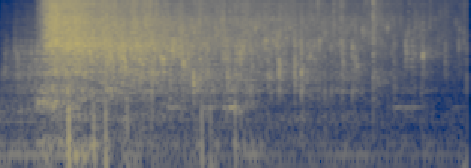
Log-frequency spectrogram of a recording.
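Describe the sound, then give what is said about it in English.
Food hits boiling oil with a sudden loud hiss that swells into a steady, crackling sizzle, with scattered pops and spits as it slowly settles, with no voices. “There's no room in my boiling oil.”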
